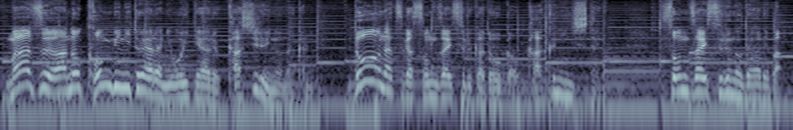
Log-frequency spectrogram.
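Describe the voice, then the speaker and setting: A man's voice: on the high side, big pitch swings, a little fast, over music. A man playing a haughty, exacting young researcher in an anime voice drama, speaking in stiff, pedantic, formal phrases. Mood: cool, exacting. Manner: stiff formal wording, pompous, clinical.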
